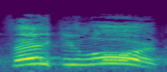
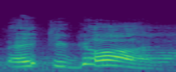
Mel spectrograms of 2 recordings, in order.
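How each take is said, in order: First: Lifts the thanks into a loud, high cry; full-voiced shout of thanks; shouted praise. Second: Said in the usual way. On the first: Real, not acted. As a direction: cry it out to the Lord. Thanking God, then shouting praise.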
